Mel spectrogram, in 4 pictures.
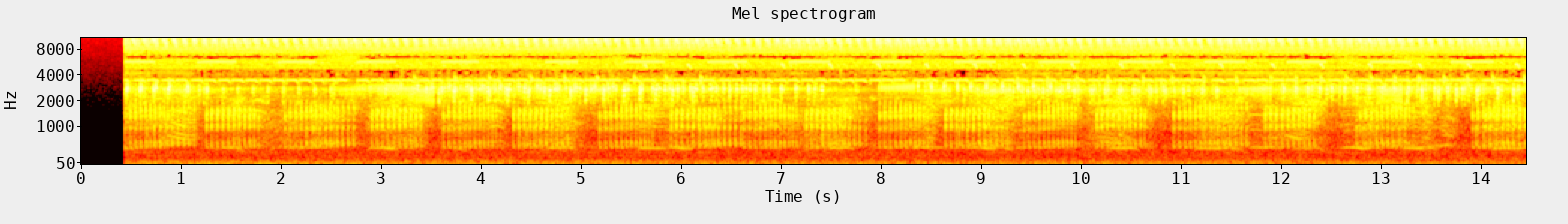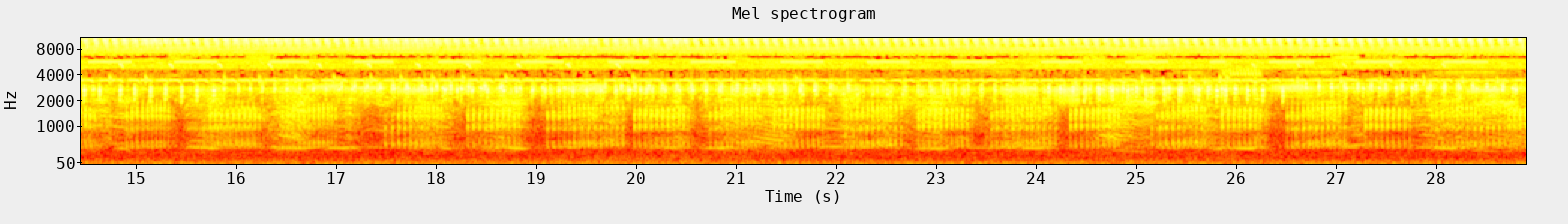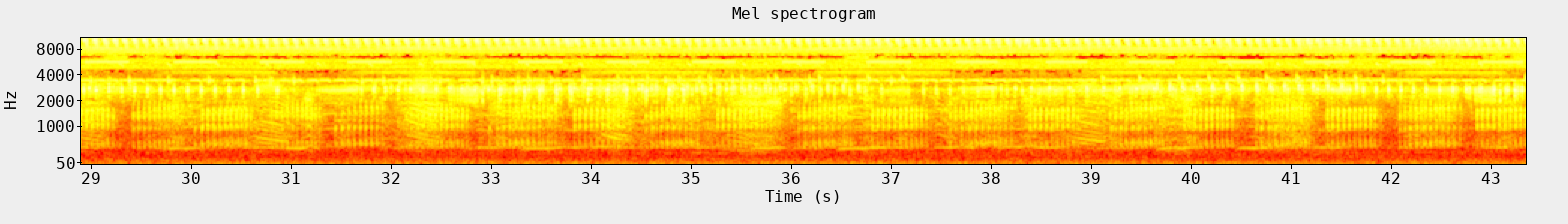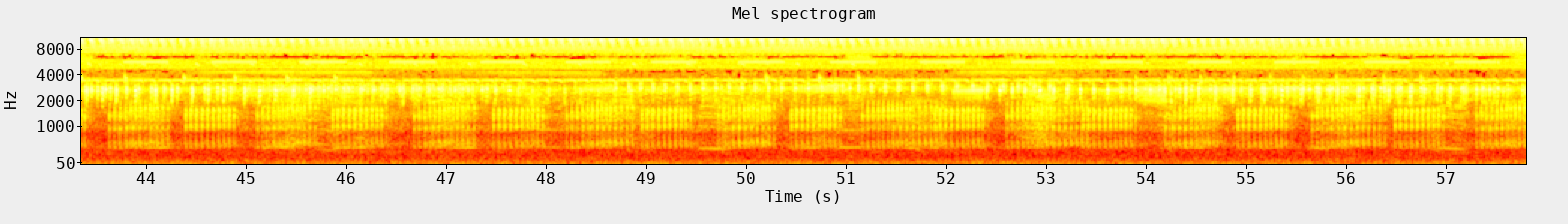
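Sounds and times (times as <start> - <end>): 
night time African bush ambience: 0.4 - 57.7.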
